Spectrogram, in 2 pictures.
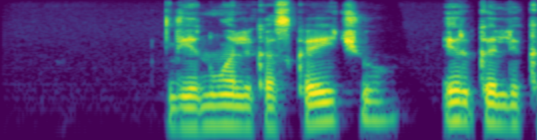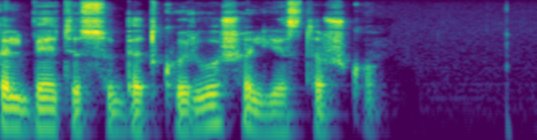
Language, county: Lithuanian, Alytus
